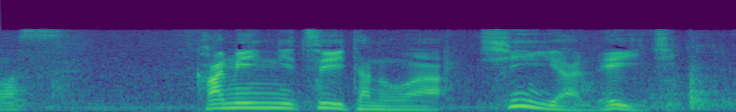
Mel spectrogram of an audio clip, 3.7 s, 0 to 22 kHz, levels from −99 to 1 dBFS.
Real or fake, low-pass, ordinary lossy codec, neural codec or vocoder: real; 7.2 kHz; none; none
